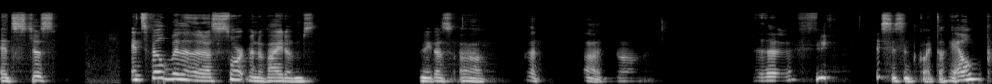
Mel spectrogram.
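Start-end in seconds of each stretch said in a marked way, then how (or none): 4.6-9.9 very quiet, hushed, barely audible murmur. Retelling what an invisible character says in the story, very quiet. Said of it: "he's saying this very quietly".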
